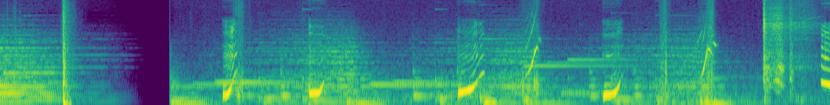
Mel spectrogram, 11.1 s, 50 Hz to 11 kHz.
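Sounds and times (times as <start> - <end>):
background music: 0.0 - 10.5.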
